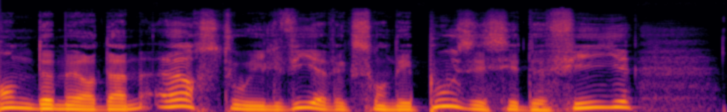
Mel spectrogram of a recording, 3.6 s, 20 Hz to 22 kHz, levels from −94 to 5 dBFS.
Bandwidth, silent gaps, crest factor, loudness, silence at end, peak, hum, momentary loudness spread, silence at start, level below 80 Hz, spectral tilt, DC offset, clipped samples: 14.5 kHz; none; 16 dB; -21 LUFS; 0.45 s; -4 dBFS; none; 5 LU; 0 s; -50 dBFS; -7.5 dB/octave; under 0.1%; under 0.1%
